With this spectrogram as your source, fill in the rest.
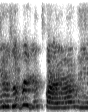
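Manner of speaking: play-acted, high, frantic screaming in full panic. Retelling finding a spider on oneself, calling to Mom: imitating own panicked screaming. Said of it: "actually having a panic attack".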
